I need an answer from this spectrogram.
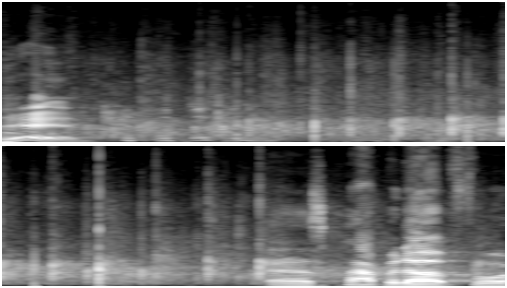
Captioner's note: audience clapping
